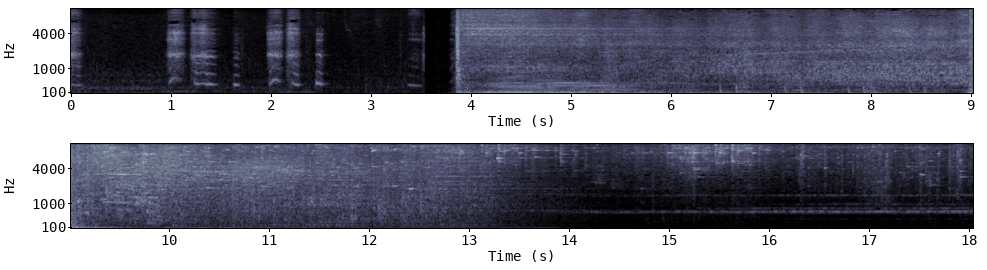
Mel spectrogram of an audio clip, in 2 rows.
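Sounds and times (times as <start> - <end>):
low droning film score: 3.8 - 11.0
loud crash: 3.8 - 14.1
crackling breaking bits: 9.4 - 18.0.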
